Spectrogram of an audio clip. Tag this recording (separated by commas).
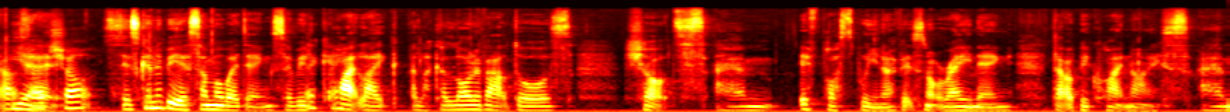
inside a small room, Speech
